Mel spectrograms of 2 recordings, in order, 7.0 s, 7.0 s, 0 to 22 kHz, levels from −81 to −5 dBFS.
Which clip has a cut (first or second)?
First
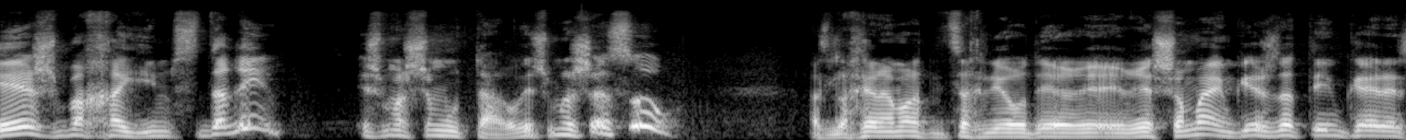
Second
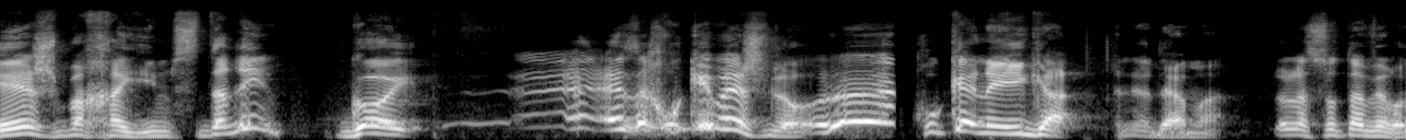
second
